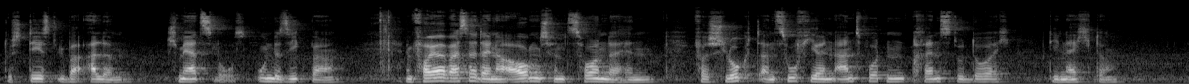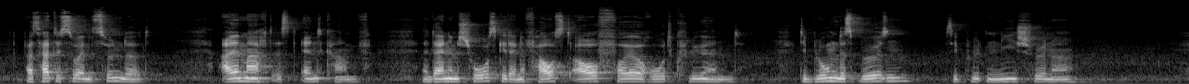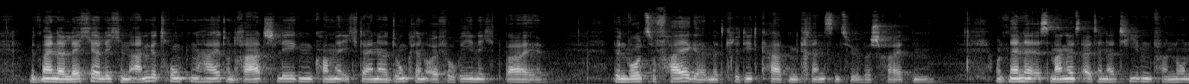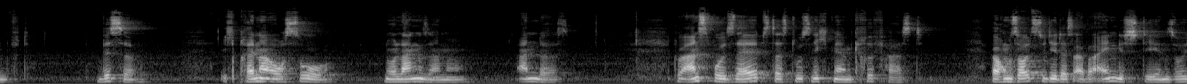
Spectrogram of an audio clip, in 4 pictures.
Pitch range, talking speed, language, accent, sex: 115-140 Hz, 130 wpm, German, German, male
